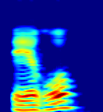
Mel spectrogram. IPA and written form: peʁo (PERRO)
